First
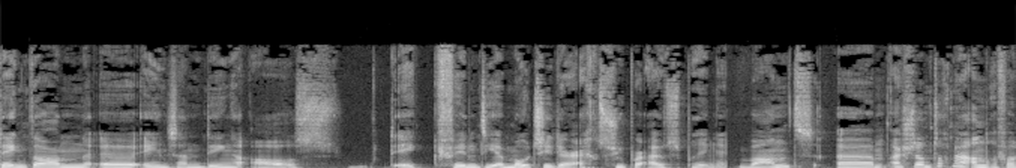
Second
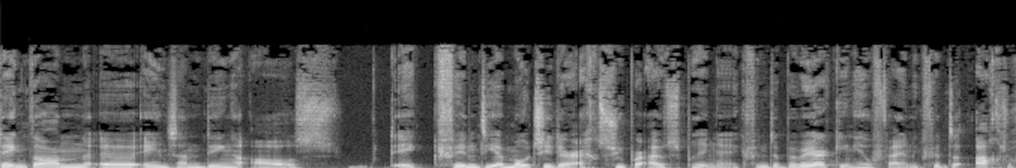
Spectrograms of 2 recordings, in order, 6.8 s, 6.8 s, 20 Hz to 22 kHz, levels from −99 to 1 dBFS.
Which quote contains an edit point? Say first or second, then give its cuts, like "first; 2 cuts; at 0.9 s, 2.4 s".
first; 1 cut; at 4.8 s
